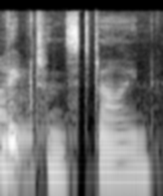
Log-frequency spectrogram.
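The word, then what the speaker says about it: Liechtenstein: So, just go for the T sound. Liken Likenstein. Likenstein. How? Where is Likenstein? Likenstein.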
